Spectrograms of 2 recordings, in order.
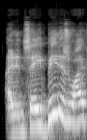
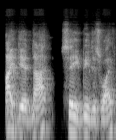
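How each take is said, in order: First: The stress falls on the word beat. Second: The stress falls on the word not. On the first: He did something milder than beating her. "He was knocking around a little bit" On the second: The speaker denies having said it. "That's a statement of denial"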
